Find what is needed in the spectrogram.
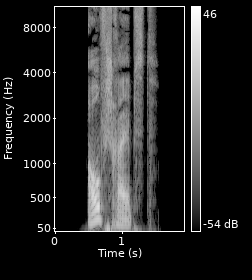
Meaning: second-person singular dependent present of aufschreiben
- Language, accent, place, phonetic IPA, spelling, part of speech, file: German, Germany, Berlin, [ˈaʊ̯fˌʃʁaɪ̯pst], aufschreibst, verb, De-aufschreibst.ogg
